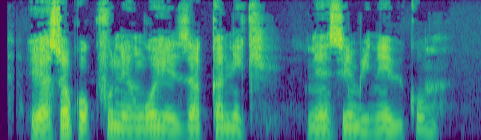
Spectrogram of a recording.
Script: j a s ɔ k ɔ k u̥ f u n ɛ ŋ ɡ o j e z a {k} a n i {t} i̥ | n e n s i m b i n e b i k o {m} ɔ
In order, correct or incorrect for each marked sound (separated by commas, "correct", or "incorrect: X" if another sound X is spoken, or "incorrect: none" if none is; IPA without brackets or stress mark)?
correct, incorrect: k, correct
